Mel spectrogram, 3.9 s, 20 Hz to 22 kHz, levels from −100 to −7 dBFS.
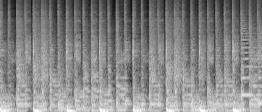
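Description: Throughout the audio there is a crude rate conversion: samples were repeated to the nearest position rather than interpolated through a proper filter, which fits a change from 44.1 kHz to 48 kHz. The periodic repeat pattern adds inharmonic tones about 25 dB below the signal. They come across as a gritty, fizzy buzz that rides on louder and brighter passages and has no musical relation to the sound itself.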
